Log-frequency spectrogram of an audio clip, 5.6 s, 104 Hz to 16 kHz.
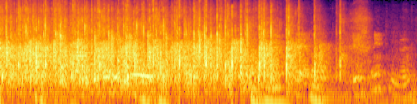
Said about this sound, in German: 17 Talks sind bereits geschnitten. Das hat auch einen Applaus verdient, dass man das nebenher alles noch schafft.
